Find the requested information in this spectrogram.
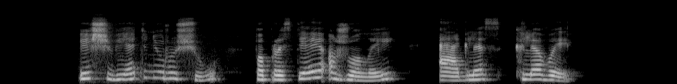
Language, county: Lithuanian, Vilnius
